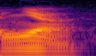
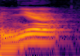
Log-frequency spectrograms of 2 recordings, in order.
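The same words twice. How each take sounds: First: The word is said with a low tone. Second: The word is said with a high tone. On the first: The speaker calls it right. "un poisson, c'est un nya ... un son bas" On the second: The speaker calls it wrong. "C'est pas un nya"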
